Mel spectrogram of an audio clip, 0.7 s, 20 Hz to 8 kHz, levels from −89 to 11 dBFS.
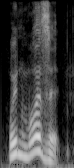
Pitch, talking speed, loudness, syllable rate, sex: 155 Hz, 240 wpm, -15 LUFS, 6.3 syllables/s, male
